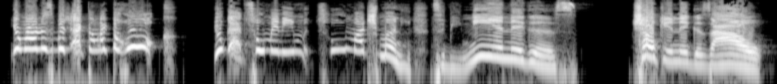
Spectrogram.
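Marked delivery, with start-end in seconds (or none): 0.1-1.8 louder, higher repeat. Shown as a demonstration. 2.1-3.8 high, loud mock outrage at the player; outraged yell. Comic host yelling at Draymond about fighting.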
